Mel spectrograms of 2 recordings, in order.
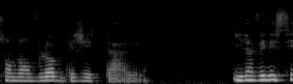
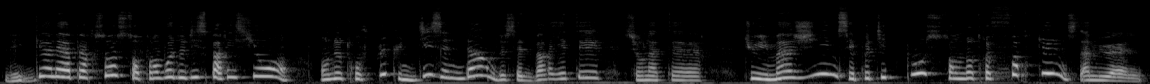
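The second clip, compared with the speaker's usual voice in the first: much higher, loud delighted voice; thrilled uncle; 7 semitones higher, 4 dB louder than usual. Acted. Uncle thrilled by his sprouting seeds, high and loud. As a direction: burst with delight.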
